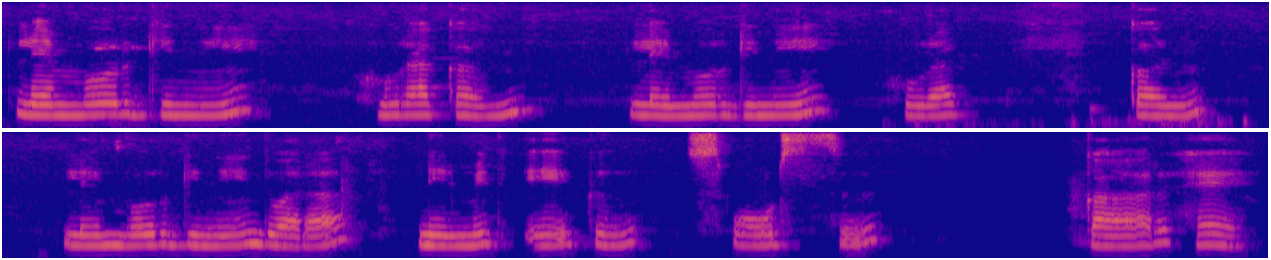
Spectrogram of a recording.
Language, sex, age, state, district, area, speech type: Hindi, female, 45-60, Madhya Pradesh, Chhindwara, rural, read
